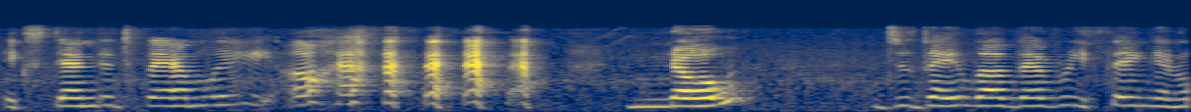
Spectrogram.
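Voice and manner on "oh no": laughing no. Real, not acted. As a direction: burst out laughing, then a loud "no". Asked if she likes everyone.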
